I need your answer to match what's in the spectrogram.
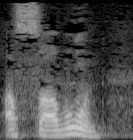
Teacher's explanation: فقد قرأ ورش الصابون، أي حذف الهمز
